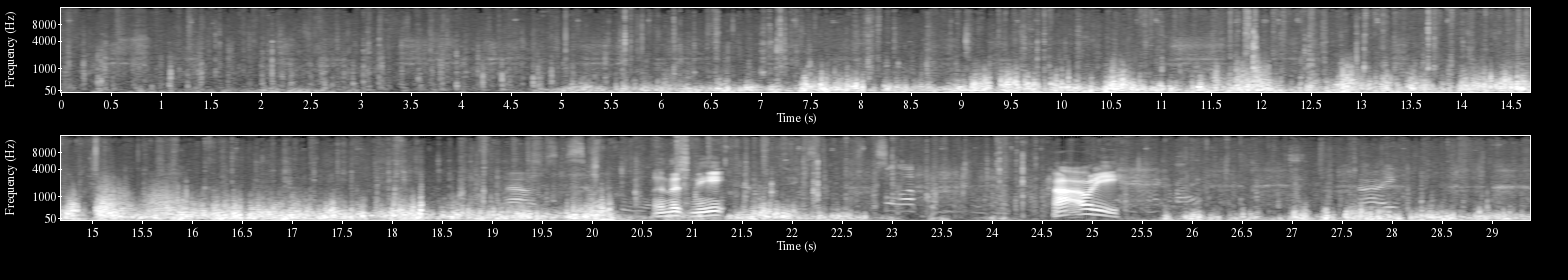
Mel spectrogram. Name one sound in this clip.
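Horse hooves clop steadily on rocky ground close by.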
